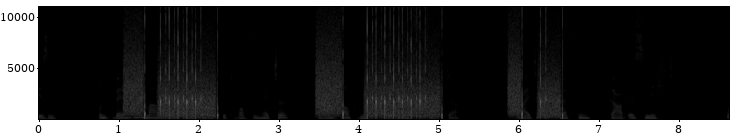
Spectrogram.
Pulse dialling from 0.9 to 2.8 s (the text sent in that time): 5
